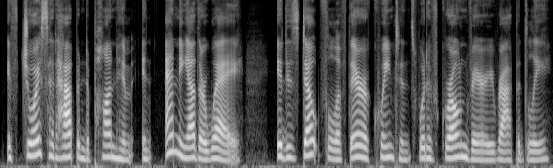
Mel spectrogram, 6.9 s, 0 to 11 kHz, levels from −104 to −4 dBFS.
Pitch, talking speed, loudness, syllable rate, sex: 200 Hz, 180 wpm, -22 LUFS, 5.6 syllables/s, female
